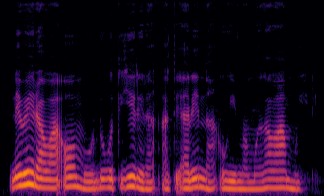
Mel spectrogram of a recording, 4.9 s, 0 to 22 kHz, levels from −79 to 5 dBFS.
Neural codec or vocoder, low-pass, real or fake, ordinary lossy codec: vocoder, 44.1 kHz, 128 mel bands every 256 samples, BigVGAN v2; none; fake; none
